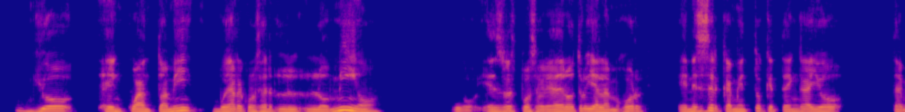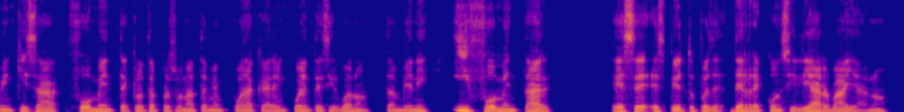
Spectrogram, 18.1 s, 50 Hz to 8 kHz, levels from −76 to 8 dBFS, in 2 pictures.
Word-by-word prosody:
yo, 160 Hz, +1 st, 0 dB, 0.2 s
en 145 Hz, -3 st, +1 dB
cuanto 140 Hz, -1 st, 0 dB
a 130 Hz, -, +2 dB
mí, 185 Hz, +5 st, +2 dB
voy 140 Hz, +1 st, 0 dB
a -, -, +1 dB
reconocer 140 Hz, -3 st, -1 dB
l 135 Hz, -2 st, 0 dB
lo 130 Hz, -2 st, -1 dB
mío. 145 Hz, -8 st, +6 dB, 0.7 s
Digo, 115 Hz, -4 st, -6 dB
es 130 Hz, 0 st, -3 dB
responsabilidad 135 Hz, -4 st, -1 dB
del 145 Hz, +1 st, +3 dB
otro, 150 Hz, +2 st, -1 dB
y 155 Hz, -, +4 dB
a -, -, +3 dB
la 130 Hz, -1 st, +2 dB
mejor, 145 Hz, +5 st, -2 dB, 0.3 s
en 130 Hz, +2 st, -2 dB
ese 150 Hz, +1 st, +4 dB
acercamiento, 140 Hz, -3 st, +1 dB
que 150 Hz, -, -2 dB
tenga 140 Hz, +2 st, -2 dB
yo, 140 Hz, +1 st, -1 dB, 0.5 s
también, 125 Hz, 0 st, -2 dB
quizá 135 Hz, -1 st, -2 dB
fomente 135 Hz, 0 st, -1 dB
que 125 Hz, -, -6 dB
la -, -, -1 dB
otra 140 Hz, 0 st, -5 dB
persona 120 Hz, +2 st, -5 dB
también 120 Hz, -1 st, -4 dB
pueda 125 Hz, +1 st, -5 dB
caer 120 Hz, 0 st, -6 dB
en 120 Hz, -2 st, -6 dB
cuenta 125 Hz, -1 st, -4 dB
y -, -, -2 dB
decir: 115 Hz, +1 st, -6 dB
"Bueno, 125 Hz, -7 st, -5 dB
también 115 Hz, +3 st, -3 dB
y". 130 Hz, -, -2 dB, 0.2 s
Y 205 Hz, -4 st, +9 dB
fomentar 145 Hz, -4 st, +2 dB, 0.6 s
ese 150 Hz, 0 st, +5 dB
espíritu, 140 Hz, -1 st, -1 dB
pues, 125 Hz, -3 st, -1 dB
de 115 Hz, -3 st, -6 dB
de 140 Hz, +2 st, +2 dB
reconciliar, 130 Hz, -1 st, +1 dB
vaya, 115 Hz, -6 st, -1 dB
¿no? 130 Hz, +3 st, -7 dB
135 Hz, 175 wpm, -23 LUFS, 125-145 Hz, 0.7 s, Y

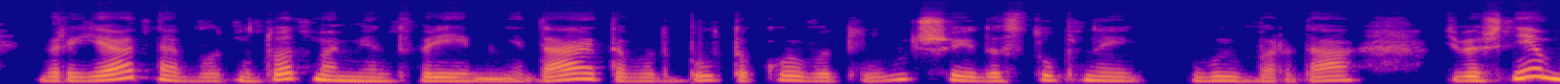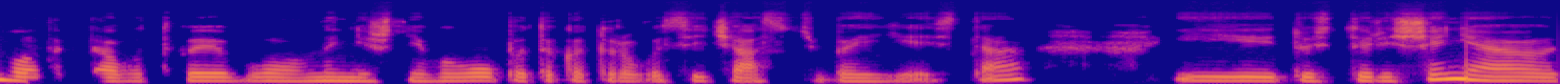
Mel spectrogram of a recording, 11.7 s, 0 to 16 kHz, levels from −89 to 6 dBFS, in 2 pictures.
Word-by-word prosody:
Вероятно, 195 Hz, -, +2 dB
вот 155 Hz, -1 st, -9 dB
на 170 Hz, -, -4 dB
тот 240 Hz, +10 st, +3 dB
момент 170 Hz, -5 st, +1 dB
времени, 155 Hz, -, 0 dB
да, 225 Hz, -, +5 dB
это 200 Hz, -9 st, 0 dB
вот 155 Hz, 0 st, -8 dB
был 185 Hz, +4 st, -3 dB
такой 190 Hz, 0 st, -2 dB
вот 155 Hz, -1 st, -6 dB
лучший 195 Hz, +2 st, +1 dB
и -, -, -1 dB
доступный 175 Hz, +1 st, -2 dB, 0.2 s
выбор, 170 Hz, -1 st, -3 dB
да. 180 Hz, +3 st, 0 dB, 0.3 s
У -, -, -49 dB
тебя 175 Hz, 0 st, +4 dB
же 170 Hz, -, 0 dB
не 320 Hz, +5 st, +8 dB
было 175 Hz, -10 st, +6 dB, 0.3 s
вот 155 Hz, 0 st, -3 dB
твоего 160 Hz, -1 st, 0 dB
нынешнего 160 Hz, -1 st, -2 dB
опыта, 160 Hz, -1 st, -2 dB
который 145 Hz, -, -6 dB
вот -, -, -6 dB
сейчас 160 Hz, -3 st, -3 dB
у -, -, -38 dB
тебя 150 Hz, -, -6 dB
есть, 140 Hz, -1 st, -7 dB
да. 210 Hz, +4 st, -1 dB, 0.6 s
И, 165 Hz, -1 st, +1 dB
то 160 Hz, -, -3 dB
есть 155 Hz, -1 st, -8 dB
ты 165 Hz, -, 0 dB
решение, 170 Hz, -2 st, +5 dB
165 Hz, 195 wpm, -26 LUFS, 155-185 Hz, 0.6 s, не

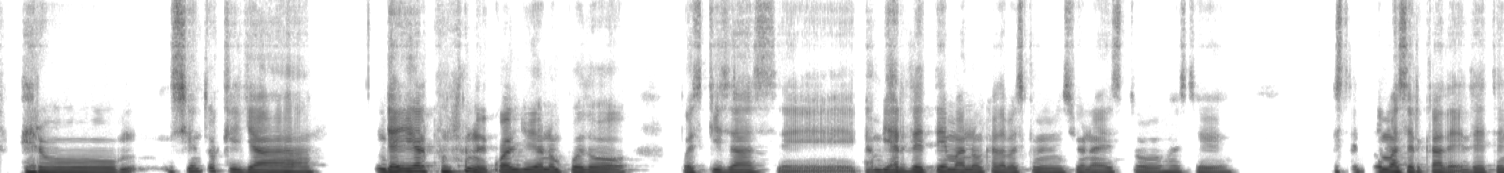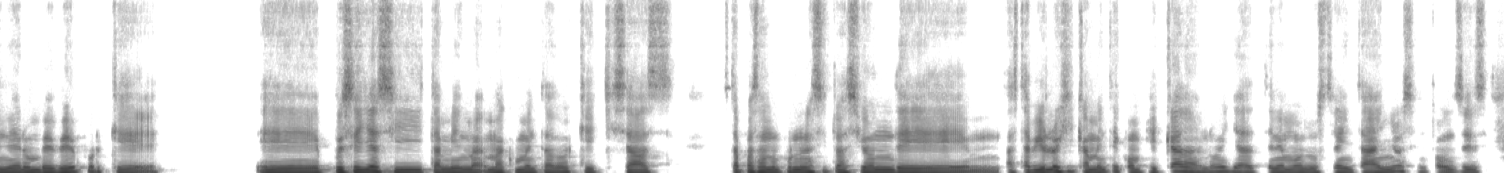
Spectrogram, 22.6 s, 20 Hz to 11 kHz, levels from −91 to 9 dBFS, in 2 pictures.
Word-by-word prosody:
Pero 135 Hz, -1 st, +3 dB, 0.4 s
siento 165 Hz, +6 st, -2 dB
que 150 Hz, -6 st, -1 dB
ya, 140 Hz, +1 st, +2 dB, 0.4 s
ya 150 Hz, -2 st, +6 dB
llega 165 Hz, +2 st, +7 dB
el 160 Hz, -, +3 dB
punto 155 Hz, -3 st, +3 dB
en 150 Hz, -, +5 dB
el 125 Hz, -1 st, +1 dB
cual 140 Hz, +1 st, +4 dB
yo 140 Hz, -, +3 dB
ya 140 Hz, -, +5 dB
no 140 Hz, -1 st, +2 dB
puedo, 135 Hz, -3 st, +2 dB, 0.3 s
pues, 125 Hz, -1 st, -2 dB
quizás, 130 Hz, 0 st, -1 dB
eh, 65 Hz, -1 st, -7 dB
cambiar 135 Hz, +5 st, +1 dB
de 140 Hz, -2 st, +5 dB
tema, 140 Hz, -2 st, +2 dB
¿no? 135 Hz, +1 st, +1 dB
Cada 135 Hz, -1 st, -1 dB
vez 130 Hz, -1 st, -2 dB
que 135 Hz, -, -8 dB
me 125 Hz, -, 0 dB
menciona 130 Hz, +2 st, -2 dB
esto, 130 Hz, -1 st, -3 dB
este, 130 Hz, +1 st, -5 dB, 0.7 s
este 145 Hz, -1 st, -10 dB
tema 145 Hz, 0 st, +3 dB
acerca 140 Hz, 0 st, +1 dB
de -, -, -2 dB
de 130 Hz, -1 st, -1 dB
tener 125 Hz, +2 st, +1 dB
un 135 Hz, -1 st, +2 dB
bebé, 125 Hz, +2 st, +3 dB
porque, 135 Hz, -3 st, -4 dB, 0.7 s
eh, 125 Hz, -2 st, +2 dB
pues 135 Hz, 0 st, +2 dB
ella 145 Hz, +1 st, +6 dB
sí 135 Hz, -2 st, +1 dB
también 125 Hz, -1 st, +1 dB
me 130 Hz, -, -1 dB
me 130 Hz, 0 st, 0 dB
ha -, -, -9 dB
comentado 125 Hz, +1 st, -2 dB
que, 120 Hz, -2 st, -5 dB
quizás, 125 Hz, 0 st, -5 dB, 0.3 s
está -, -, -5 dB
pasando 135 Hz, -1 st, +1 dB
por 135 Hz, -, -2 dB
una 135 Hz, 0 st, +3 dB
situación 135 Hz, +1 st, 0 dB
de 120 Hz, -, -1 dB
hasta 120 Hz, 0 st, -8 dB
biológicamente 140 Hz, +2 st, 0 dB
complicada, 130 Hz, +2 st, -3 dB
¿no? 135 Hz, +3 st, -4 dB
Ya 130 Hz, -4 st, -4 dB
tenemos 125 Hz, 0 st, -3 dB
los 120 Hz, -2 st, -5 dB
30 125 Hz, 0 st, -4 dB
años, 155 Hz, +7 st, -3 dB
entonces 130 Hz, 0 st, -7 dB
130 Hz, 175 wpm, -23 LUFS, 125-140 Hz, 0.7 s, llega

